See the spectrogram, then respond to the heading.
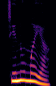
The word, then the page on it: ಚಿನುಮಯ: cinumaya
